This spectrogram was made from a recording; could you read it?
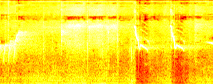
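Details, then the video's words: White-rumped shama singing, used as a decoy to draw in a mate: a rising whistled phrase, then sharp downslurred whistles and a long steady whistled tone over a constant low rumble and hiss. "เสียงนกบินหลาดง นกกางเขนป่า ใช้ต่อนกเรียกคู่เข้าเร็วมาก"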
